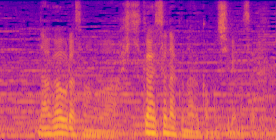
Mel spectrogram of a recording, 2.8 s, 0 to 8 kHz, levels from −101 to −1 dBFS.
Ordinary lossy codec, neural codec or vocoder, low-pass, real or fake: none; none; none; real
